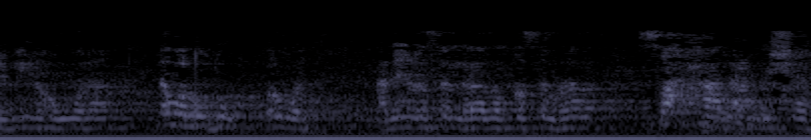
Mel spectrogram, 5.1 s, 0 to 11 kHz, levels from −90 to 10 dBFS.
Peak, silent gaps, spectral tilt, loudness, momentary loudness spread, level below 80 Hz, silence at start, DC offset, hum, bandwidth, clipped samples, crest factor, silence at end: -36 dBFS; none; -1 dB/octave; -57 LUFS; 10 LU; -86 dBFS; 0 s; 0.1%; none; 5.6 kHz; under 0.1%; 22 dB; 0 s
